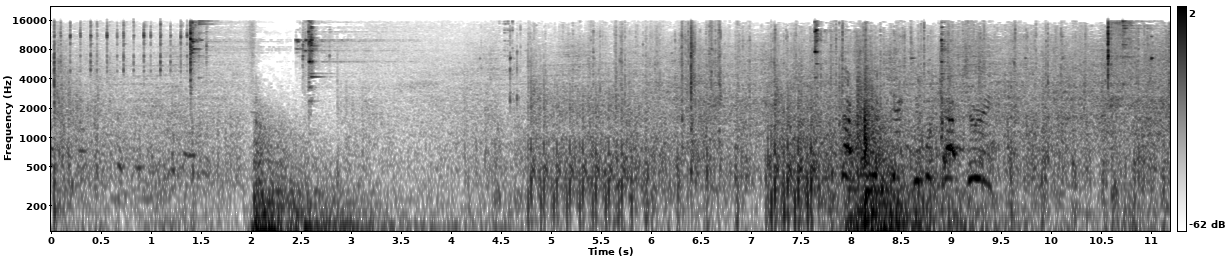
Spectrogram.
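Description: Gunfire cracks and pops in the distance.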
